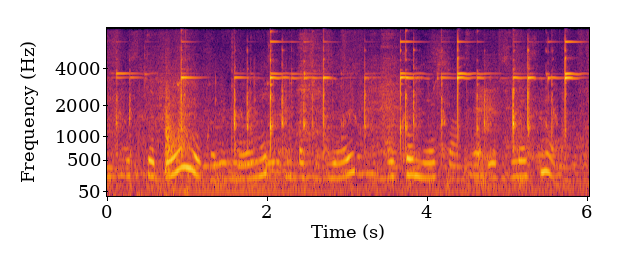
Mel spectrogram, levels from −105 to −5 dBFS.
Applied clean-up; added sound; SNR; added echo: none; Chink, clink; -1 dB; none.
